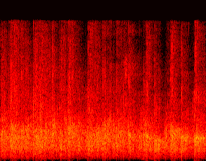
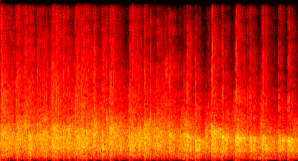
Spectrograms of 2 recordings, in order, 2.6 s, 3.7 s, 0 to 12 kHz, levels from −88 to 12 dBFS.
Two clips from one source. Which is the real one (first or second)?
first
